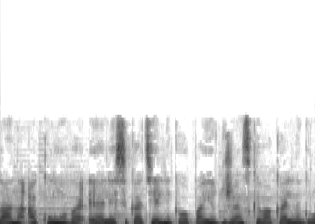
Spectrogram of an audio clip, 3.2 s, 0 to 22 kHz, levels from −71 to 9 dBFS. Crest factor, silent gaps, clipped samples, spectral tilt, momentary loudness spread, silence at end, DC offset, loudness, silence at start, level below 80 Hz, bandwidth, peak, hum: 10 dB; none; under 0.1%; -5 dB/octave; 3 LU; 0 s; under 0.1%; -13 LUFS; 0 s; -40 dBFS; 11 kHz; -2 dBFS; none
